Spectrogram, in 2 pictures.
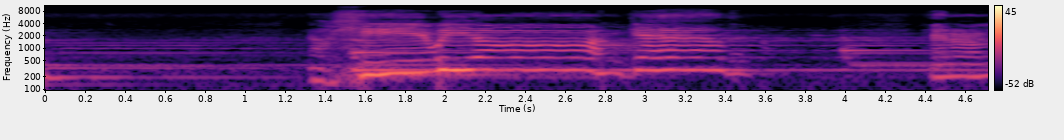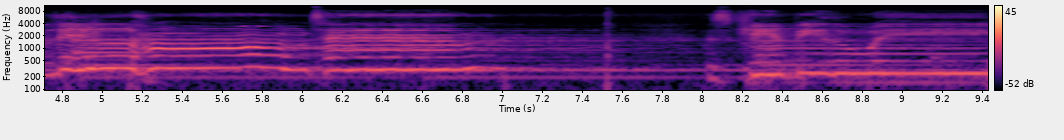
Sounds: male singing, music

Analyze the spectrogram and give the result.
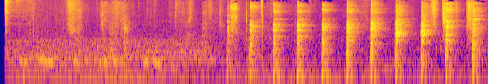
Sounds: spray

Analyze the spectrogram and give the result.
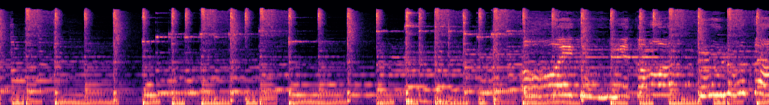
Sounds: tinkle

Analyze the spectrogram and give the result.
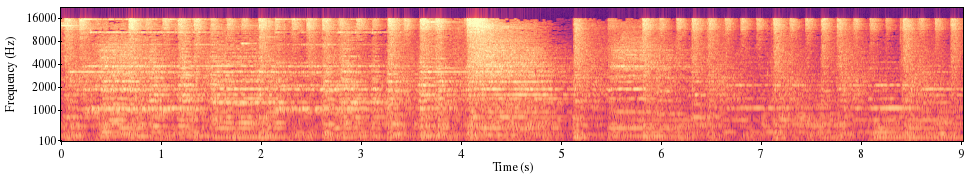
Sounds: orchestra, music

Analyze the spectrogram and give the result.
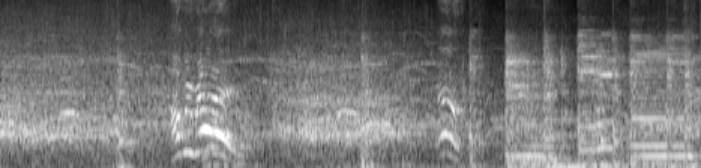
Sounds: music, speech

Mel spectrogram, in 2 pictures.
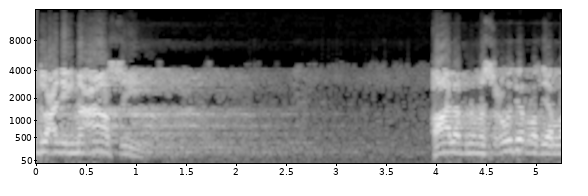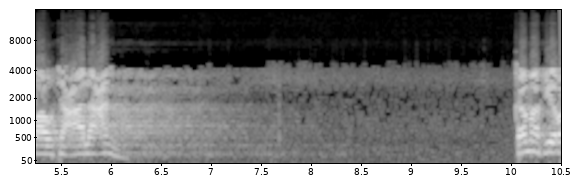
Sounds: speech

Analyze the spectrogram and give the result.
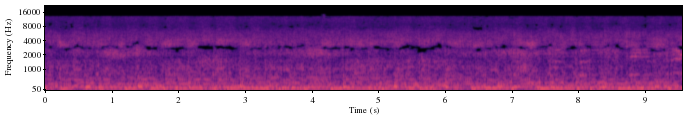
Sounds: music

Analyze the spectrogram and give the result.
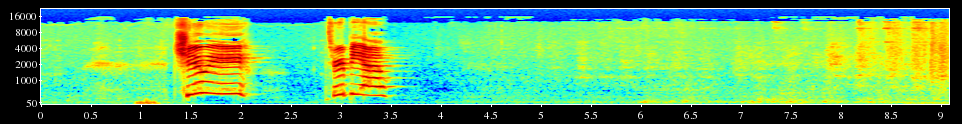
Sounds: speech

